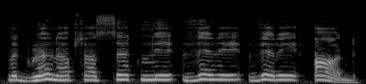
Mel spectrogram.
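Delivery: wondering aloud at adults; little prince. Acted. Prince muses.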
